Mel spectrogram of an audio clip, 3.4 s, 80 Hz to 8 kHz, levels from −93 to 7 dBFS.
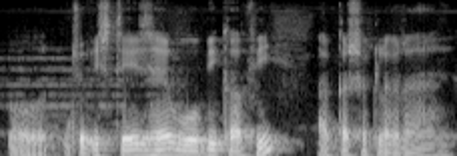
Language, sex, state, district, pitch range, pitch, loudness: Hindi, male, Delhi, New Delhi, 80-110 Hz, 100 Hz, -15 LUFS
